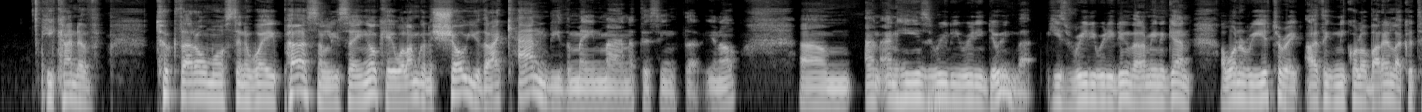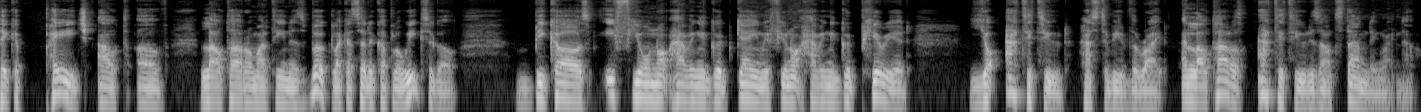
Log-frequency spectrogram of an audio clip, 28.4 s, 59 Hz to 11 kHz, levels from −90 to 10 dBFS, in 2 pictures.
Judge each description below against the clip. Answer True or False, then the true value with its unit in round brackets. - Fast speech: True (215 wpm)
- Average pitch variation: True (3.2 semitones)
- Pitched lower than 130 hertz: True (105 Hz)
